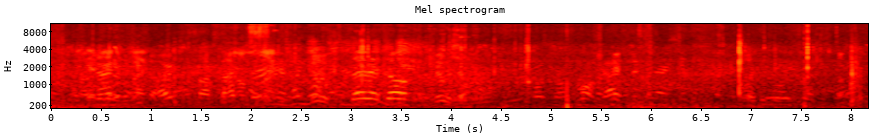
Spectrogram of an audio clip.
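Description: Men's voices talking and calling out on an outdoor sports field between plays. From about five seconds in, three or four sharp clicks are heard.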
